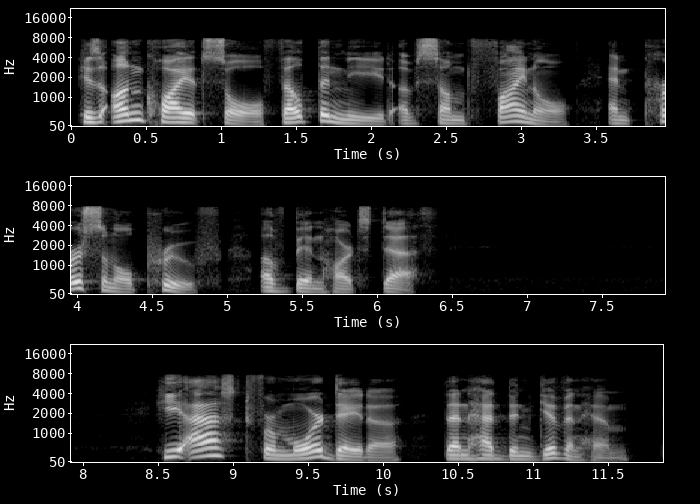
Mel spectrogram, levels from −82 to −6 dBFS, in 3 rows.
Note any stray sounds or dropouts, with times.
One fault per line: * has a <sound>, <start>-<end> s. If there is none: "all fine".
all fine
